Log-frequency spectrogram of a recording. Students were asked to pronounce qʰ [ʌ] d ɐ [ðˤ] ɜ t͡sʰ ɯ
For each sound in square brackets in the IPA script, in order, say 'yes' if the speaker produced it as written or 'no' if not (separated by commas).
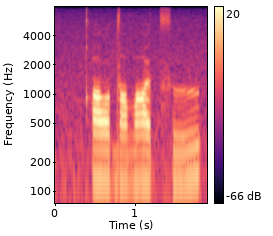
no, yes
